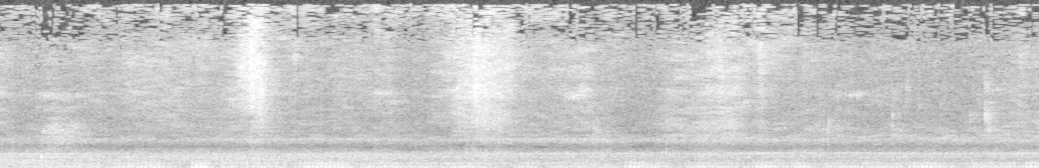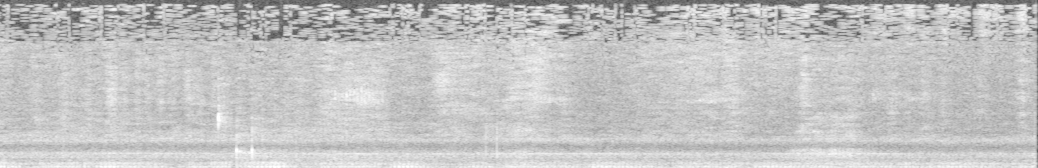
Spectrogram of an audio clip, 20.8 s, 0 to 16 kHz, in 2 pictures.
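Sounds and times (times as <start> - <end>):
cat purring after waking up: 0.0 - 20.7.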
